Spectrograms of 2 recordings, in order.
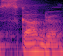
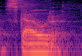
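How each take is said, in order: First: An n sound is heard before the r. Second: No n sound is heard before the r. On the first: "which you might think it should sound like" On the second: "Scaura instead"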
